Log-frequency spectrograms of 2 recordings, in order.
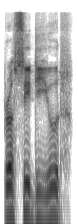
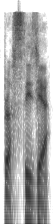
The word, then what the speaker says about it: procedure: Number, প্রসিডিউর, একদম গুরুত্বপূর্ণ একটা মানে ওয়ার্ড, যেটা আমরা বলে থাকি। প্রসিডিউরটা কি? That's wrong, ইস প্রসিজার। বলেন প্রসিজার, প্রসিজার, রাইট? প্রসিডিউর বলে কিছু নেই, প্রসিজার। দেখেন প্রসিজার, DUR ইজ জার, follow the procedure carefully.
